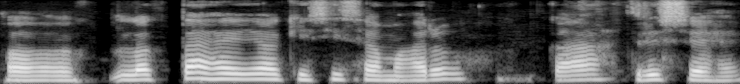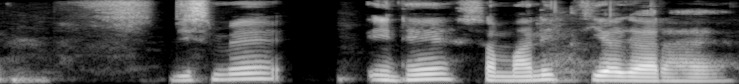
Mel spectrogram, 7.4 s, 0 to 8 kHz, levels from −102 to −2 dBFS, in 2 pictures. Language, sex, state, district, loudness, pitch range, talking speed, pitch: Hindi, male, Uttar Pradesh, Deoria, -18 LUFS, 150-185 Hz, 130 wpm, 165 Hz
